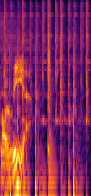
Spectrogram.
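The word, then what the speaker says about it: Maurya: this is Chandra gtra morah or Maria I think they pronounce it Maria Chandra gupa Maria he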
